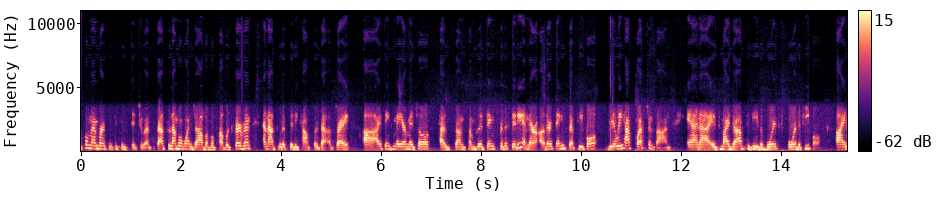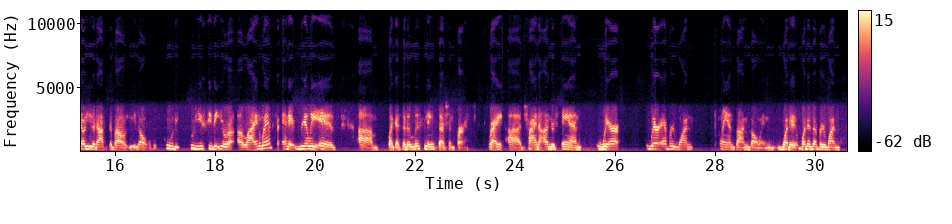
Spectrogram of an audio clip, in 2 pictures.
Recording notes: Continues to take calls from the audience. Calls in to make her pitch to the voters.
